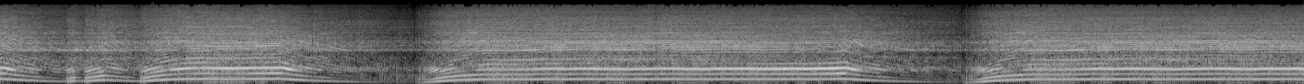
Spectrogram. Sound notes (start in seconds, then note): 3.0 chainsaw sound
